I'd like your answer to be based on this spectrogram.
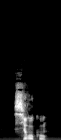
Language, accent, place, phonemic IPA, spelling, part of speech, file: French, France, Lyon, /si.ʁɔ.ko/, sirocco, noun, LL-Q150 (fra)-sirocco.wav
- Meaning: sirocco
